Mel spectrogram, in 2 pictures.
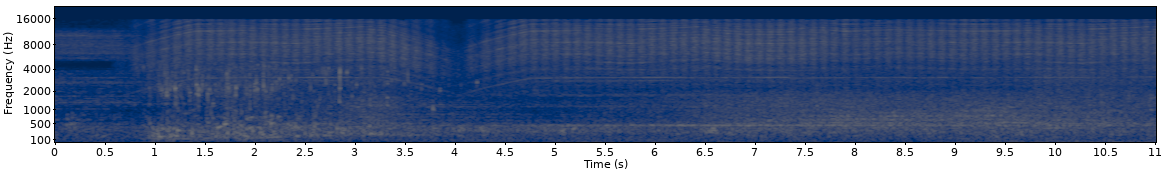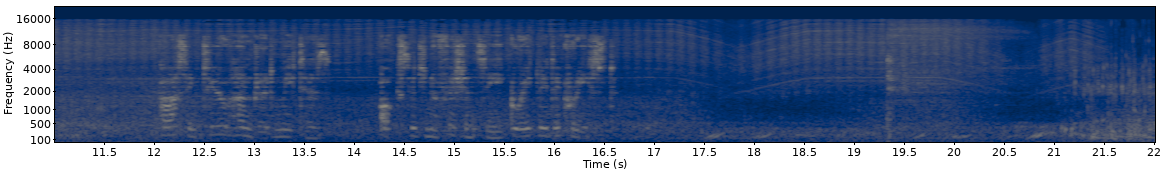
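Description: Bubbles gurgle and fizz.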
